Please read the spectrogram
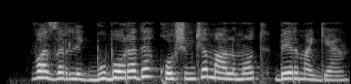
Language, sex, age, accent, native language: Uzbek, female, 18-24, Buxoro, Uzbek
